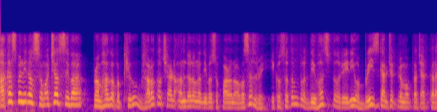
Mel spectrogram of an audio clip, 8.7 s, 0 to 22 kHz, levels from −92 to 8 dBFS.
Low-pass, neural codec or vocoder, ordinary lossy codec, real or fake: 7.2 kHz; codec, 16 kHz in and 24 kHz out, 0.9 kbps, LongCat-Audio-Codec, four codebook decoder; Opus, 64 kbps; fake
